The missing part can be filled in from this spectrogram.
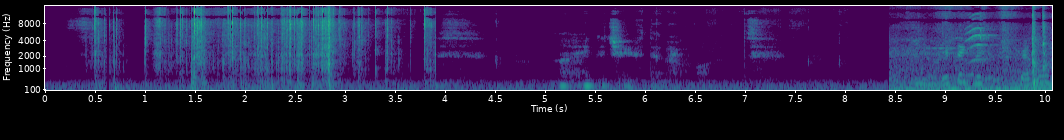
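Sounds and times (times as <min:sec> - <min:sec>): plastic packaging crinkling: 0:00.3 - 0:03.9.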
